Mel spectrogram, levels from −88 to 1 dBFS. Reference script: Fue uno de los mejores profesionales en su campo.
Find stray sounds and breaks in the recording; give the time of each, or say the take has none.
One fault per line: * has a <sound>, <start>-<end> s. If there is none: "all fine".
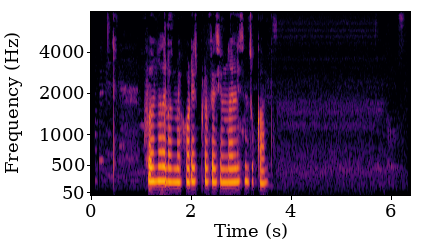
all fine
